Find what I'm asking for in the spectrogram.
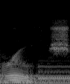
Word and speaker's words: Rouge: I recorded this review and I kept pronouncing the title of this album as Rogue and not Rouge, okay? You know, Rogue and Rouge are similarly spelled, so it was easy to mess that up, but I should have known it was called Rouge.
